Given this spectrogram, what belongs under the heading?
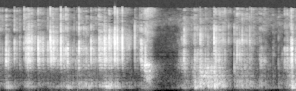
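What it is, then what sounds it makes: Epsom salt crystals being crushed. A dark speckled stone pestle crushes, grinds and stirs coarse white Epsom salt crystals in a full wooden bowl. The result is a dense, gritty crunching with bright scratchy texture and a low thud underneath, broken by a brief quiet pause about halfway through before the grinding resumes.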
